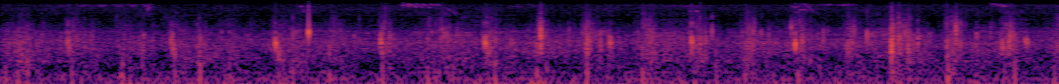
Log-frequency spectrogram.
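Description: Footsteps of a person walking on a dirt woodland path, about two steps a second.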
